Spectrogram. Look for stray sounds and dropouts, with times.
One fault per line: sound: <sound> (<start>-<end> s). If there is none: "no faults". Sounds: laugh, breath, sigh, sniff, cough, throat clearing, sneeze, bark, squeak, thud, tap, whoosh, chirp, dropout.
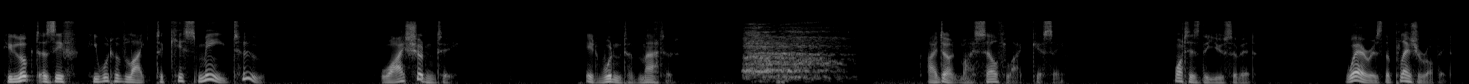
sound: sigh (7.4-8.6 s)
